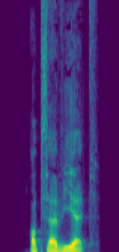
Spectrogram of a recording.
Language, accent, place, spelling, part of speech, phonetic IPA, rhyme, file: German, Germany, Berlin, observiert, verb, [ɔpzɛʁˈviːɐ̯t], -iːɐ̯t, De-observiert.ogg
- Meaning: 1. past participle of observieren 2. inflection of observieren: third-person singular present 3. inflection of observieren: second-person plural present 4. inflection of observieren: plural imperative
